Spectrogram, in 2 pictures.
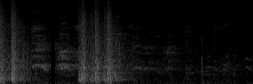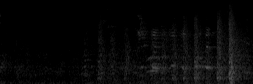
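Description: A handball bouncing on a sports-hall court: a handful of short thuds, bunched about a second and a half to two seconds in and again near the end.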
